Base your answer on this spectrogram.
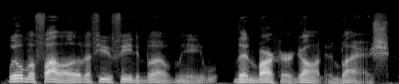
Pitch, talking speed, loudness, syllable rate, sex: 95 Hz, 180 wpm, -19 LUFS, 5.2 syllables/s, male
